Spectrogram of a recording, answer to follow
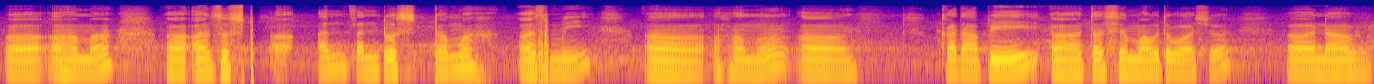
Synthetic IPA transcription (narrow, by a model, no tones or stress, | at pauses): ɐ̰ɦɐm | ʔɐnsusʈ | ɐnsɐɳʈusʈɐm | ɐsmi | ɐɦɐm | kɐd̪aːpi | t̪ɐsjɐmaut̪ɐʋɐːʃɐ | naː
